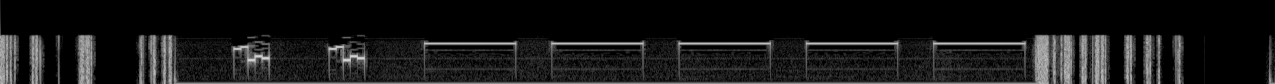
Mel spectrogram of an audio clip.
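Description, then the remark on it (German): Crackly radio static gives way to a few quick chirping tones, then a long train of steady, evenly pulsed electronic alert tones, before harsh static bursts return at the end. A German fire brigade radio alert at 17:02, calling out the Lehesten volunteer fire brigade to a tree touching a high-voltage power line. “Jeder mit Alarmierung.”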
